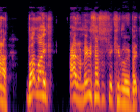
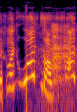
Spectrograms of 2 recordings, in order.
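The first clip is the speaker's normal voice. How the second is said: incredulous; 11 semitones higher, slower than usual. Real, not acted. Reacting to the lyric.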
